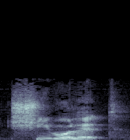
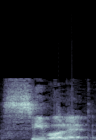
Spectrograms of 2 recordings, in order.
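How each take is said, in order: First: The word begins with an sh sound. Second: The word begins with a plain s sound. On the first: The speaker is from Gilead. "la diferencia aquí entre las palabras es esta H" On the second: The speaker is from Ephraim. "Y él decía sibolet"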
